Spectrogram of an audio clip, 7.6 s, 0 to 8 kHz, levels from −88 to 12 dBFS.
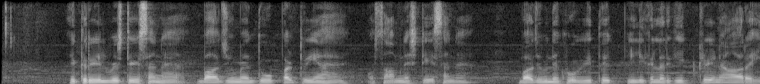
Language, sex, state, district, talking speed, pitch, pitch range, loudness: Hindi, male, Madhya Pradesh, Katni, 195 wpm, 115 Hz, 110-125 Hz, -19 LUFS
